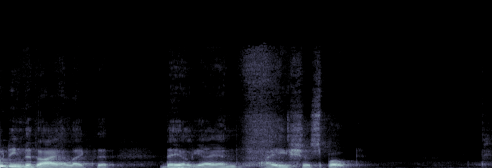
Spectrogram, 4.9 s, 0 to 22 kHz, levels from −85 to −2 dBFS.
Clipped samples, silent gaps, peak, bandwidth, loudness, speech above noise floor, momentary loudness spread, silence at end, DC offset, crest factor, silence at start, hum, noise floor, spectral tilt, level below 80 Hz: under 0.1%; none; -12 dBFS; 16.5 kHz; -29 LUFS; 47 dB; 14 LU; 1.4 s; under 0.1%; 18 dB; 0 s; none; -76 dBFS; -7 dB/octave; -50 dBFS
